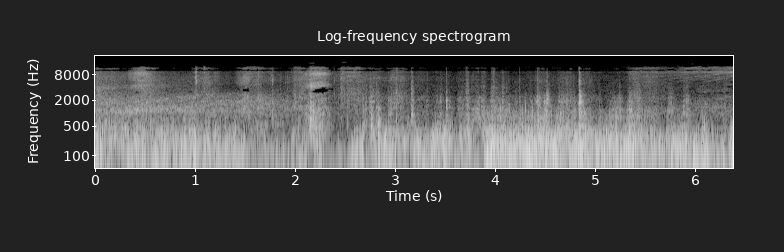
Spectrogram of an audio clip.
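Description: Wind buffeting the microphone outdoors, louder in the second half, with a few light clicks and knocks from handling the car as its bonnet is opened.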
